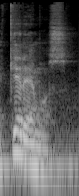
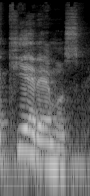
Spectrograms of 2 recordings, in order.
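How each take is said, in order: First: "queremos" with a plain e first, as ke-RE-mos; no i glide in "queremos", stress on RE; correct undiphthongized form. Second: "queremos" mispronounced with an extra i, as kie-RE-mos; wrong diphthongized form. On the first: Teacher giving learners the correction, "queremos" said cleanly as ke-RE-mos. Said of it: "a sílaba tônica é o hemos". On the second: Teacher showing learners the mistake, "queremos" wrongly said as kie-RE-mos. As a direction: put a false "ie" glide in the first syllable of "queremos". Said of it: "não pode virar quier". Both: Shown as a demonstration.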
